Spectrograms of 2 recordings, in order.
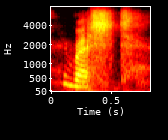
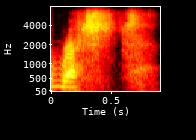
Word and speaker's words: rushed: so there's no so forget that there's an e there at all so the the teacher rushed so you can for example this is a Russ a rough pronunciation you can say rushed Rush rushed perfect rushed yeah okay and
